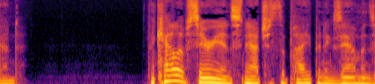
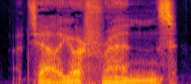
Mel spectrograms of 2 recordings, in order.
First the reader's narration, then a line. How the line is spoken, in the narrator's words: it rasps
